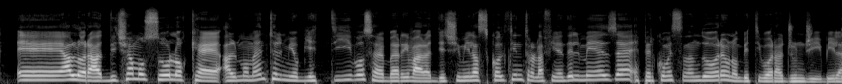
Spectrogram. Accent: Apulia, Italy; moved away; also born or lived in Milan; io sono pugliese, che sono in Puglia

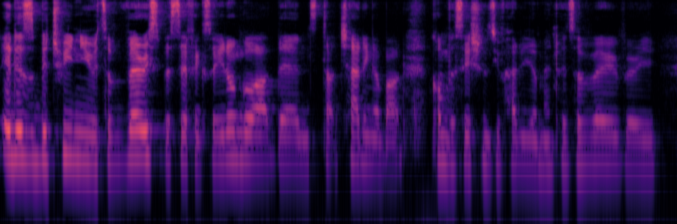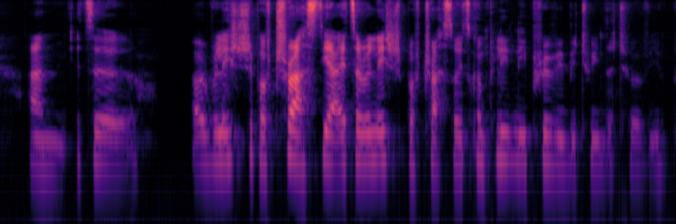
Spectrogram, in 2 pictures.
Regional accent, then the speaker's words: Kenya; moved away; also born or lived in United Kingdom; I grew up in Kenya

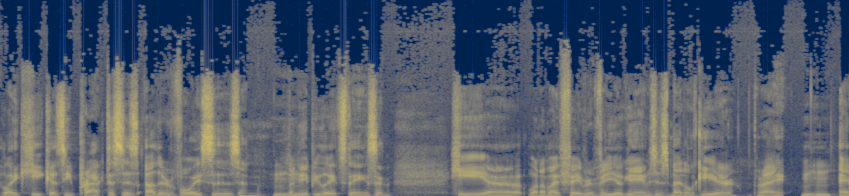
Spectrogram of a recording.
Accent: Utah, United States; We grew up in Utah County, Utah

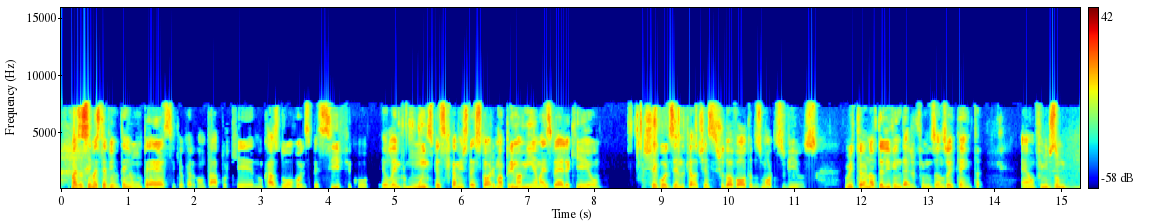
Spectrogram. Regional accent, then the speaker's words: São Paulo, Brazil; eu, um moleque no subúrbio de São Paulo

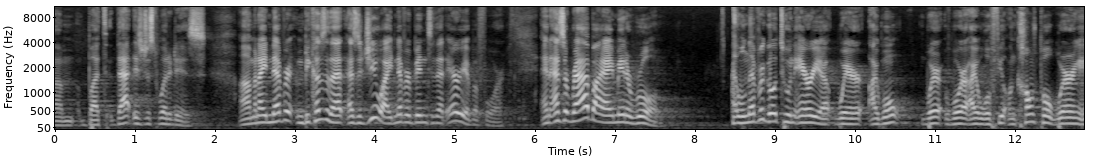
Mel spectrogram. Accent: Long Island, New York, United States; I grew up in Long Island. My school is 30% Jewish, as happens in Long Island.

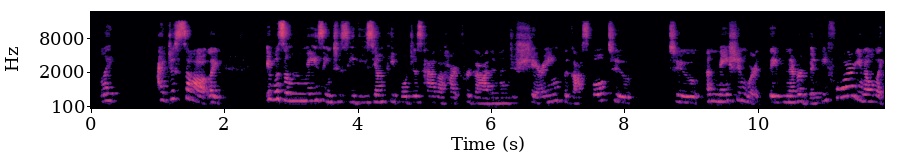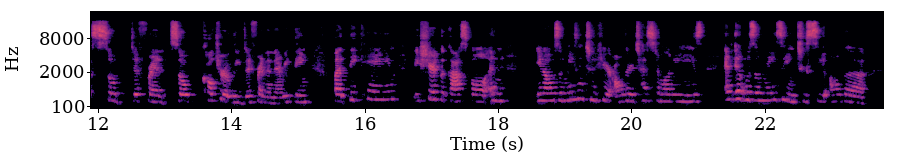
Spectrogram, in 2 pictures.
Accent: Thailand; also born or lived in Italy; I was born in Italy. And I came to Thailand when I was 6 years old.

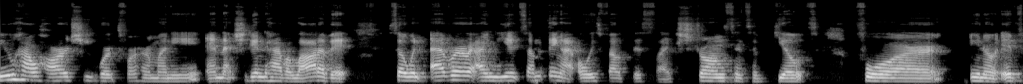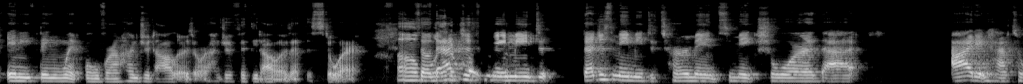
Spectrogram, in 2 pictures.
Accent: New York, United States; I'm from New York, and I grew up with my mom and my brother

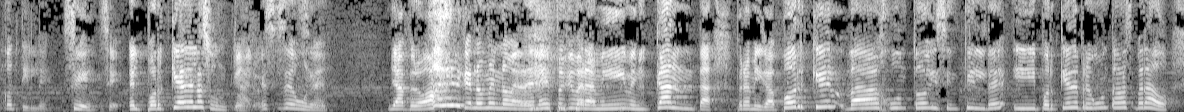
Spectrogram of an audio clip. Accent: Chile; Yo soy chilena, chilena.

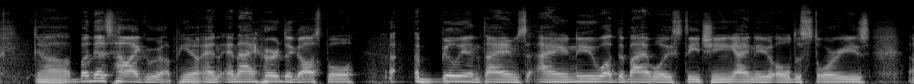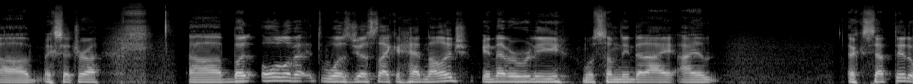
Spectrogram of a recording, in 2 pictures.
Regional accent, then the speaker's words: Budapest, Hungary; I was born in Budapest, which is the capital city of Hungary

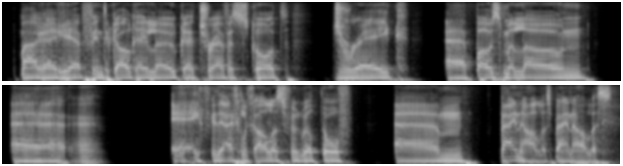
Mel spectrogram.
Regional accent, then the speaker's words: Netherlands; Ik ben een Hollander

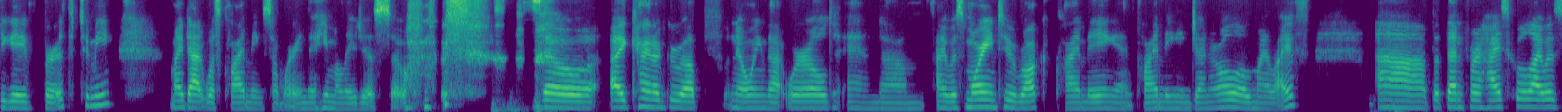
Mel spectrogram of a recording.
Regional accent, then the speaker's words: Mexico; my hometown, which is also in the mountains

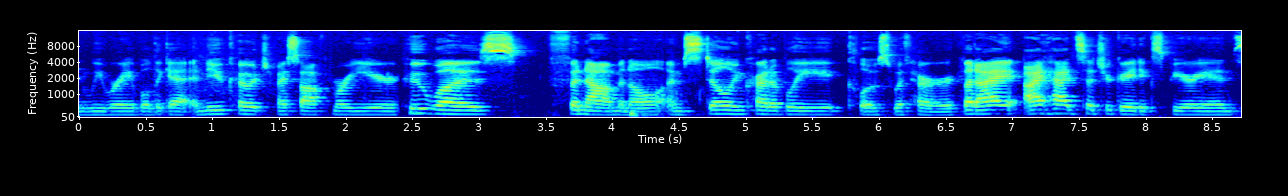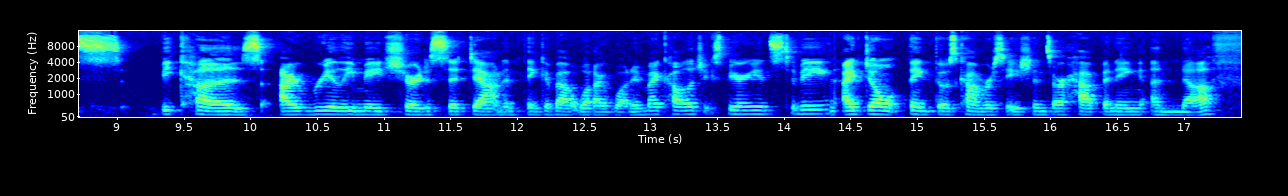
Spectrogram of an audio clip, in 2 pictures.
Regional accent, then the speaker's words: Northeast Pennsylvania, United States; moved away as an adult; now in Danville, United States; I'm originally born and raised Northeast Pennsylvania

